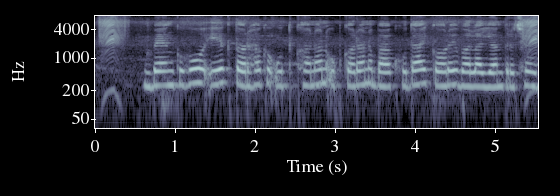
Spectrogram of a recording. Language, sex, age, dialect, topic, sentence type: Maithili, female, 18-24, Bajjika, agriculture, statement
